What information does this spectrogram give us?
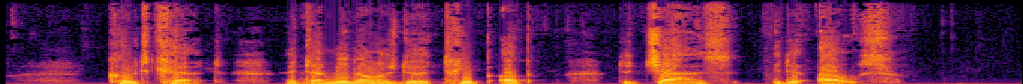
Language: French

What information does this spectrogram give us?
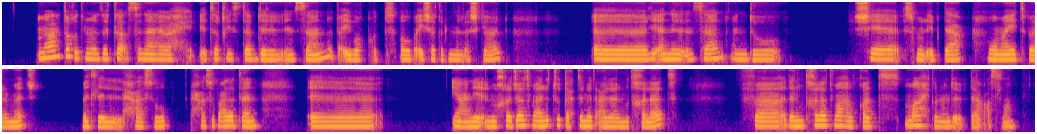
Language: North Mesopotamian Arabic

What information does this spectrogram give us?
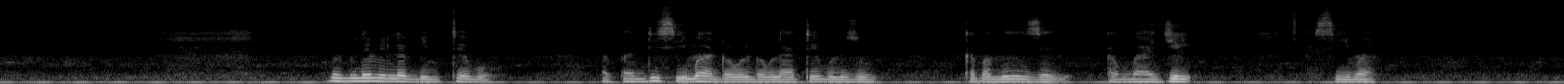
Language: Southern Dagaare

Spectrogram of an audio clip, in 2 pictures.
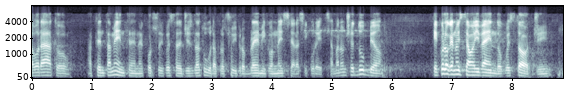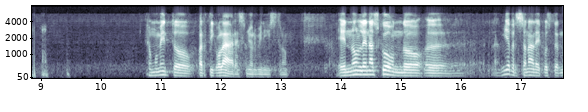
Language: Italian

